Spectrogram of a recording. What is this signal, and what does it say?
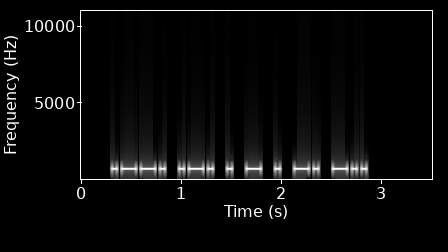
Morse code, heard as a keyed tone, about 25 wpm, 700 Hz. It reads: PRETEND
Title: Seven Letter Words - 25wpm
